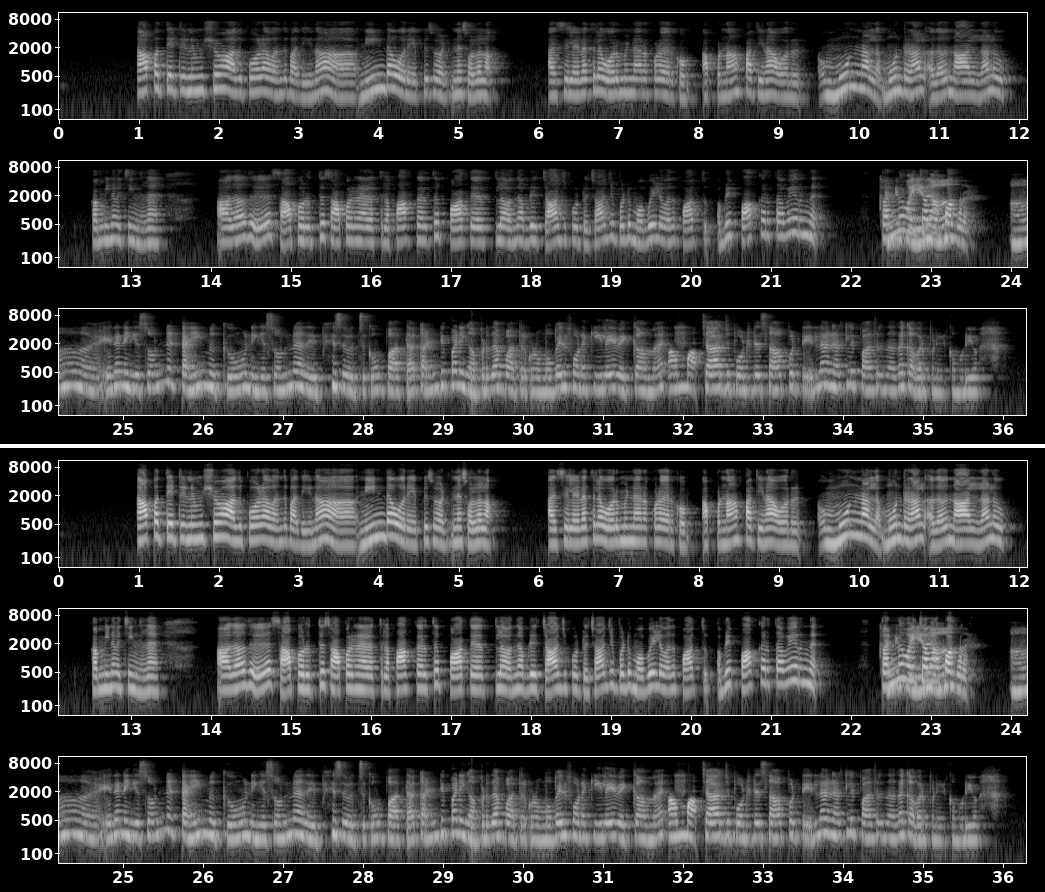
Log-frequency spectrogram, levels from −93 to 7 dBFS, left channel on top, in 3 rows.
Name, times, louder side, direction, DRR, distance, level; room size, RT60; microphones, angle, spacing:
voice 1, 1.0-5.4 6.1-11.8 12.5-13.4 14.1-21.6 22.4-23.5 31.8-32.2, right 6 dB, 60° right, 0.4 m, -25 dB
voice 2, 22.4-23.3 24.0-32.0 32.3-36.0, right 1 dB, 10° right, 0.6 m, -30 dB
13.5 x 6.6 x 3.0 m
head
